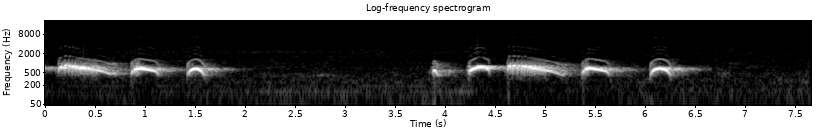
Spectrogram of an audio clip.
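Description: Spotted dove (Javanese local derkuku) cooing in two phrases. The first ends about two seconds in and the second starts about four seconds in; each is a long falling coo and short arched coos.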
